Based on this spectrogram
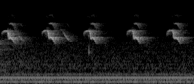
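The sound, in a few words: chickens clucking in a chicken coop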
